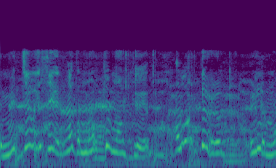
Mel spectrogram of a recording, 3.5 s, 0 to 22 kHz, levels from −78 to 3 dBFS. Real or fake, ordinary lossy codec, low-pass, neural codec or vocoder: fake; Opus, 32 kbps; 7.2 kHz; codec, 16 kHz, 8 kbps, FunCodec, trained on LibriTTS, 25 frames a second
